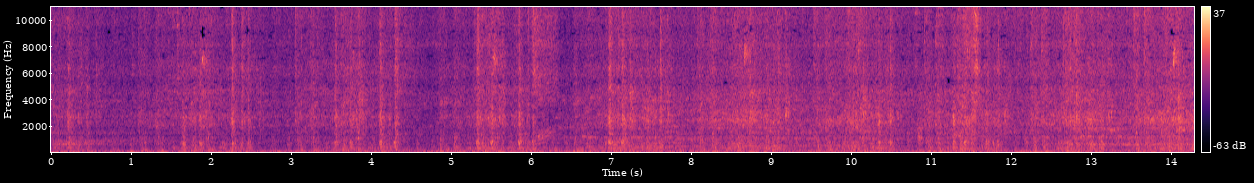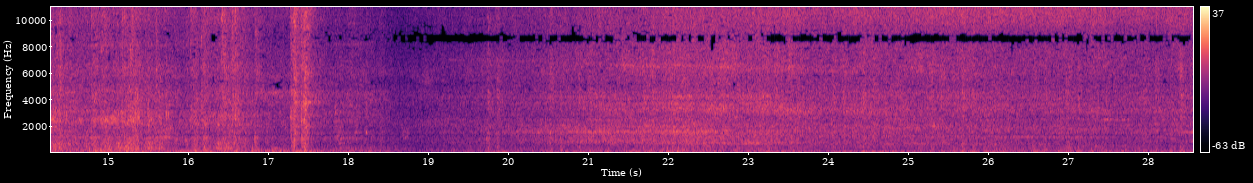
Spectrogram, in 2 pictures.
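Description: An electric commuter train runs past close by, with a steady heavy rumble and wheels clicking over the rail joints. The noise drops off sharply about two-thirds of the way in. A quieter second train then runs on a farther track.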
